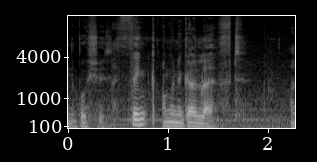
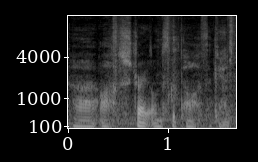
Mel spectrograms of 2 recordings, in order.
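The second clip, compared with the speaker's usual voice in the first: whispering; 3 semitones lower, 9 dB quieter than usual. Real, not acted. Near cows, hushed.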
